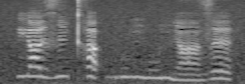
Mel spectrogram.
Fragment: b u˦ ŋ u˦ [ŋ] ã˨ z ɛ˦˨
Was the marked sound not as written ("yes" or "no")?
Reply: yes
